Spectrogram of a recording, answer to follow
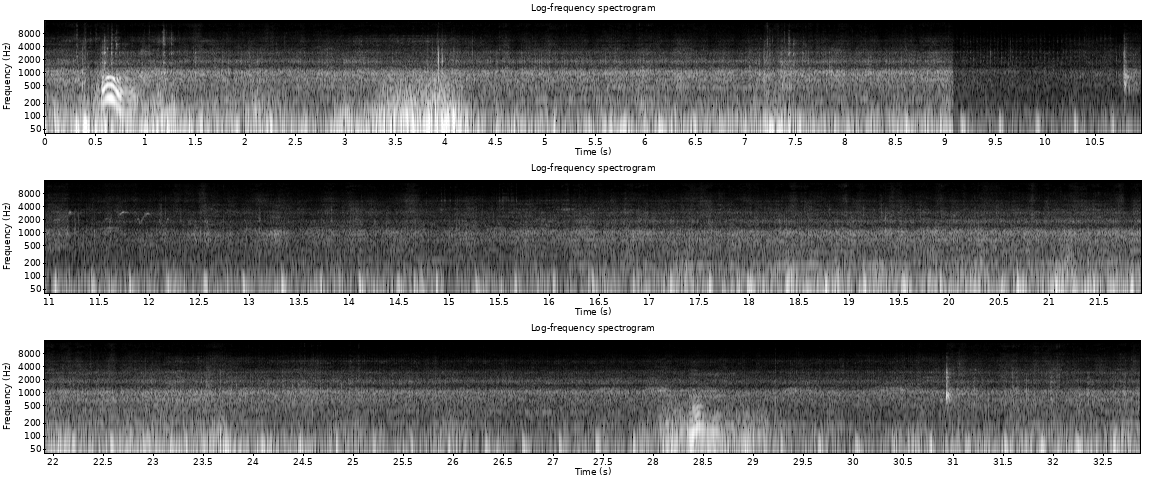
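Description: Wind and road noise from riding a bicycle on tarmac, picked up by a handlebar-mounted camera. It is louder for the first several seconds and then drops quieter about nine seconds in. There are short falling-pitch sweeps near the start and again near the end.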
